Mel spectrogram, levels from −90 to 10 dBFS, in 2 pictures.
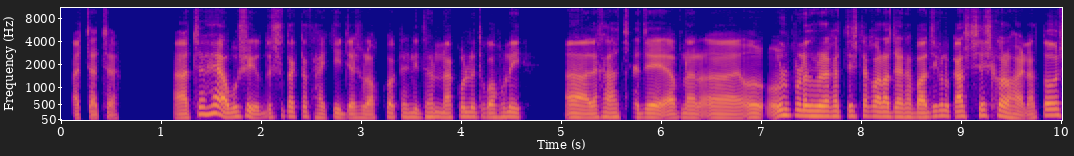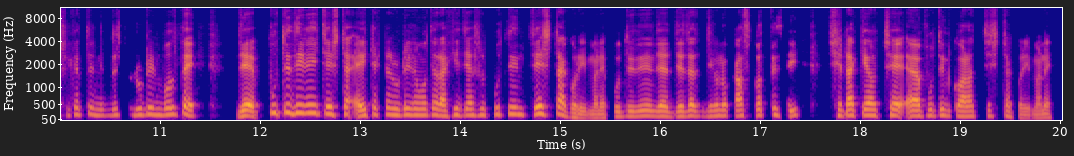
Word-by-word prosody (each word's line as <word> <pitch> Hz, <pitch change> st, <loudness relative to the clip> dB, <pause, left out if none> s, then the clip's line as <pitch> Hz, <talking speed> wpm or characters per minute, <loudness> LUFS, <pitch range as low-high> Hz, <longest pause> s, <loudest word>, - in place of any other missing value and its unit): আচ্ছা, -, -, -7 dB
আচ্ছা। -, -, -10 dB, 0.7 s
আচ্ছা, 110 Hz, -, -4 dB
হ্যাঁ। 230 Hz, -1 st, +5 dB
অবশ্যই 135 Hz, 0 st, -2 dB
উদ্দেশ্য 120 Hz, +3 st, -10 dB
তো -, -, -2 dB
একটা 140 Hz, +1 st, -8 dB
থাকেই 110 Hz, +2 st, -6 dB
যে, -, -, -4 dB
আসলে 105 Hz, 0 st, -8 dB
লক্ষ্য 100 Hz, 0 st, -11 dB
একটা 120 Hz, +2 st, -9 dB
নির্ধারণ 130 Hz, +2 st, -5 dB
না -, -, -1 dB
করলে 135 Hz, -1 st, -3 dB
তো -, -, -12 dB
কখনোই 125 Hz, +2 st, -3 dB, 0.5 s
আ -, -, 0 dB, 0.2 s
দেখা 125 Hz, +3 st, -3 dB
যাচ্ছে 125 Hz, 0 st, -10 dB
যে -, -, +1 dB, 0.2 s
আপনার 110 Hz, 0 st, -4 dB
আ -, -, -1 dB, 0.3 s
অনু 120 Hz, 0 st, +2 dB, 0.2 s
অনুপ্রেরনা 170 Hz, -1 st, +2 dB
ধরে 150 Hz, 0 st, +5 dB
রাখার 150 Hz, -1 st, -1 dB
চেষ্টা 150 Hz, 0 st, -4 dB
করা 140 Hz, -1 st, +3 dB
যায় 130 Hz, -1 st, +1 dB
না -, -, -1 dB
বা, -, -, +5 dB
যেকোনো 155 Hz, +2 st, -3 dB
কাজ 145 Hz, +1 st, +4 dB
শেষ 165 Hz, +1 st, -2 dB
করা 140 Hz, -5 st, +3 dB
হয় 100 Hz, -, -1 dB
না। -, -, -3 dB
তো -, -, -2 dB, 0.2 s
সেক্ষেত্রে 195 Hz, +2 st, -6 dB
নির্দিষ্ট 170 Hz, +2 st, -9 dB
রুটিন 190 Hz, +1 st, 0 dB
বলতে 195 Hz, 0 st, +4 dB, 0.5 s
যে -, -, +9 dB, 0.2 s
প্রতিদিনই 245 Hz, -1 st, +3 dB, 0.2 s
চেষ্টা 210 Hz, -1 st, +3 dB
এইটা 160 Hz, +5 st, +4 dB
একটা 195 Hz, +1 st, -4 dB
রুটিনের 180 Hz, 0 st, +1 dB
মধ্যে 180 Hz, +1 st, -1 dB
রাখি 170 Hz, +4 st, -1 dB
যে, -, -, -1 dB
আসলে 180 Hz, +1 st, -5 dB
প্রতিদিন 200 Hz, +1 st, -1 dB
চেষ্টা 210 Hz, -1 st, +6 dB
করি। 115 Hz, -4 st, 0 dB
মানে 105 Hz, 0 st, -2 dB
প্রতিদিনই 145 Hz, +2 st, -1 dB
যে -, -, +7 dB
যেটা 145 Hz, +2 st, +4 dB
যেকোনো 155 Hz, +2 st, -1 dB
কাজ 155 Hz, +1 st, +3 dB
করতেছি 175 Hz, -2 st, -4 dB, 0.4 s
সেটাকে 170 Hz, 0 st, +4 dB
হচ্ছে 170 Hz, +1 st, -2 dB, 0.2 s
আ -, -, +8 dB
প্রতিদিন 170 Hz, 0 st, -3 dB
করার 145 Hz, -1 st, +3 dB
চেষ্টা 155 Hz, 0 st, -6 dB
করি। 95 Hz, -, -6 dB
মানে 105 Hz, +2 st, -3 dB
155 Hz, 215 wpm, -22 LUFS, 130-180 Hz, 0.7 s, যে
